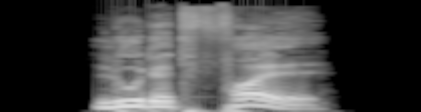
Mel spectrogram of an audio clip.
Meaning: second-person plural preterite of vollladen
- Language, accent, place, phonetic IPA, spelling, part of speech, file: German, Germany, Berlin, [ˌluːdət ˈfɔl], ludet voll, verb, De-ludet voll.ogg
